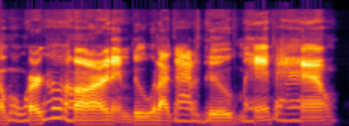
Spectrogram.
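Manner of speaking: loud, very slow crackling voice. Imitating Errol Spence talking about a comeback fight: Errol Spence crackling voice. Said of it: "show up with his lazy eye and crackling voice".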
